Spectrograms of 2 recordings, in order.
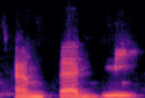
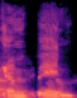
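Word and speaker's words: champagne: চ্যাম্পেগনি স্যার, জিটা উচ্চারণ হয় না। চ্যাম্পেইন স্যার, চ্যাম্পেইন, চ্যাম্পেইন লেখছে এটা?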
